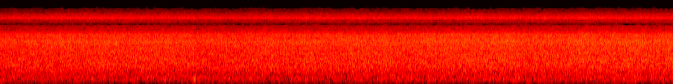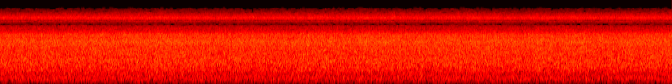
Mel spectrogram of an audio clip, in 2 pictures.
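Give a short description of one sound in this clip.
A mountain stream rushes loudly over rocks close by.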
